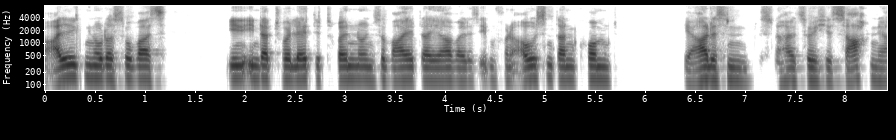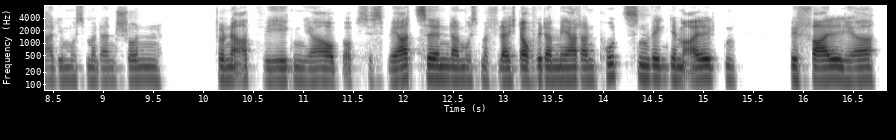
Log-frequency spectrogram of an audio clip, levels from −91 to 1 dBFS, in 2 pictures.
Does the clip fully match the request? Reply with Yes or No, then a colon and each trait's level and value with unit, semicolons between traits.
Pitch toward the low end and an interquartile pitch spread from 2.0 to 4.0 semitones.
No: low, 130 Hz; narrow, 1.4 semitones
